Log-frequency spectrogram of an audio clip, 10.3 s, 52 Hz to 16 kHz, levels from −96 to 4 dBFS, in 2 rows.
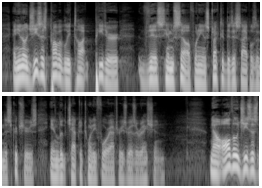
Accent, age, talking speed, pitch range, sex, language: American, 50-69, 155 wpm, 100-140 Hz, male, English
